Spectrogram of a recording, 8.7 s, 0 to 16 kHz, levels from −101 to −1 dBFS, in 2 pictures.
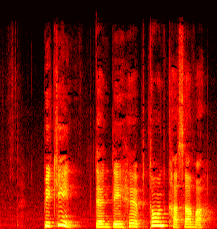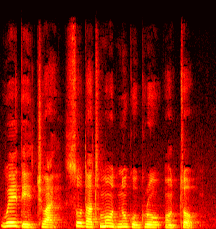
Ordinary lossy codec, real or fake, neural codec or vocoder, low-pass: AAC, 64 kbps; real; none; 14.4 kHz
